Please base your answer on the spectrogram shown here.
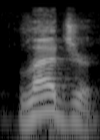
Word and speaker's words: Ledyard: It says Ledyard, but he says like Ledger. That's what he says. He sounds like he's saying ledger, but it's spelled Ledyard.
